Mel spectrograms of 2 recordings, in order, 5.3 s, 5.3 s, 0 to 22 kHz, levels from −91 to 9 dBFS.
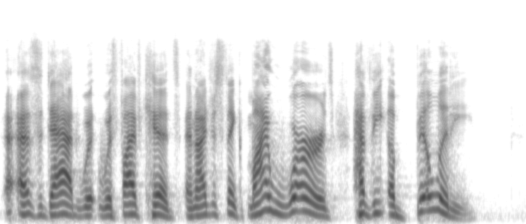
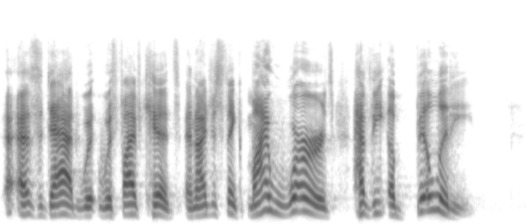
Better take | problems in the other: first | thin; somewhat; fading below 300 Hz

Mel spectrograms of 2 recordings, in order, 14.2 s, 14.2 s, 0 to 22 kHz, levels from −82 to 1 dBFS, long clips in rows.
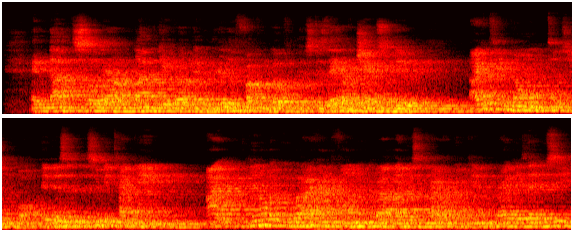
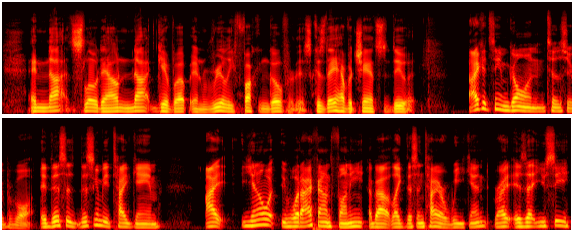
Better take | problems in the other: second | off-mic speech; far // room echo; strong; dies away in 3 s

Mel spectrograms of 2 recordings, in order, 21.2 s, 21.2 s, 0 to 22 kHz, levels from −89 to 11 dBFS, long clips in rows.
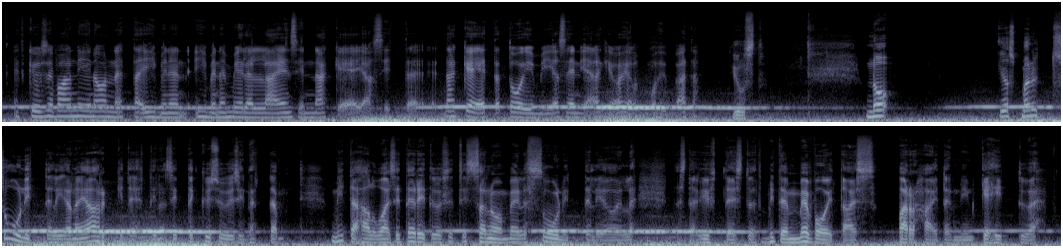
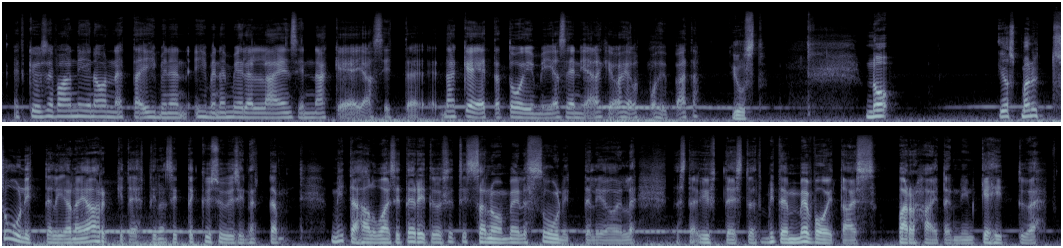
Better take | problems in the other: second | wind noise on the microphone; heavy; 5 dB above the speech; occasional gusts in the second

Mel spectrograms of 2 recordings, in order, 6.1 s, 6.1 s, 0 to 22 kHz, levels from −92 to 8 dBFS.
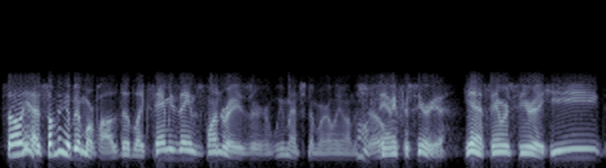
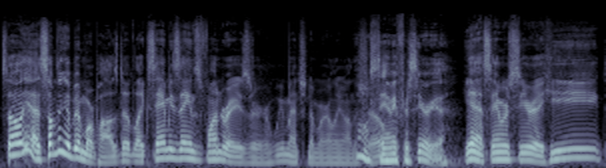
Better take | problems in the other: second | phone-call audio

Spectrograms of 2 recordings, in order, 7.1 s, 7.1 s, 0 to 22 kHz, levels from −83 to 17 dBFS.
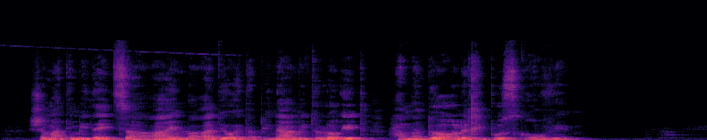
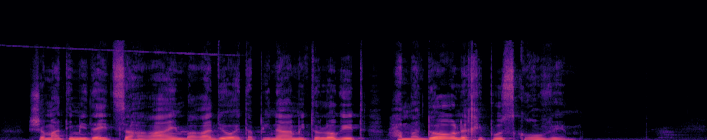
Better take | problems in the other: second | off-mic speech; far // room echo; slight; dies away in 0.3 s

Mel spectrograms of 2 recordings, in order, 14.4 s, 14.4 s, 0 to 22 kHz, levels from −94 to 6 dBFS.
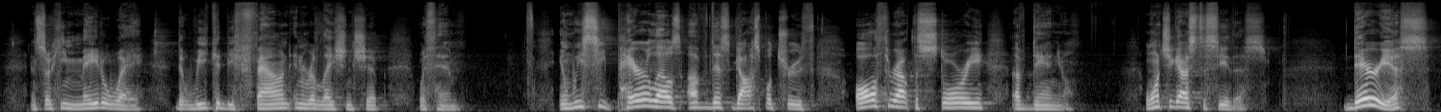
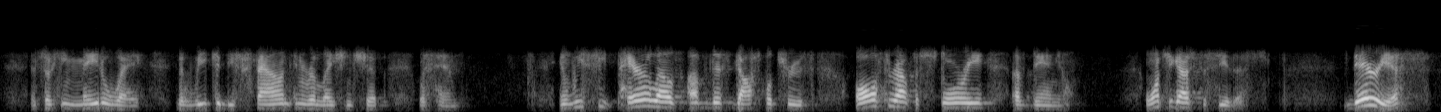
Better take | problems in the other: first | phone-call audio; poor line; nothing above 3 kHz

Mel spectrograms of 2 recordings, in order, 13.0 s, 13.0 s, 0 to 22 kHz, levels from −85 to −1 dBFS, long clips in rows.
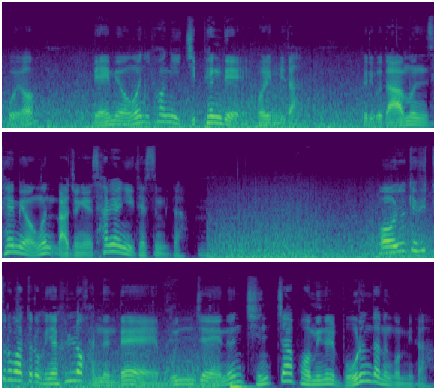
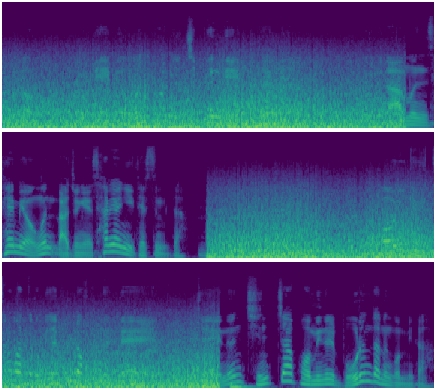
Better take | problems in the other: first | wind noise on the microphone; heavy; until 4 s and from 6.5 to 11 s; 5 dB above the speech; occasional gusts in the first

